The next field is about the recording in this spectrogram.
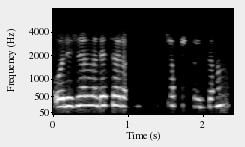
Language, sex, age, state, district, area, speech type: Marathi, female, 18-30, Maharashtra, Raigad, urban, conversation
